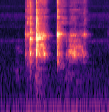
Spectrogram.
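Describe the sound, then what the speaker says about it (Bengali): An egg beaten in a bowl, giving two quick bursts of light clinking and scraping against the bowl's side, close and fairly quiet with no talking. "এই ডিমটাকে আমি ভালো করে ফেটিয়ে নিচ্ছি"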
